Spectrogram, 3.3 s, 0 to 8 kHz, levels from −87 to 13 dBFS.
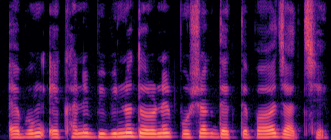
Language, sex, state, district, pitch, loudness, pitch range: Bengali, female, Tripura, West Tripura, 195 Hz, -15 LUFS, 180-205 Hz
